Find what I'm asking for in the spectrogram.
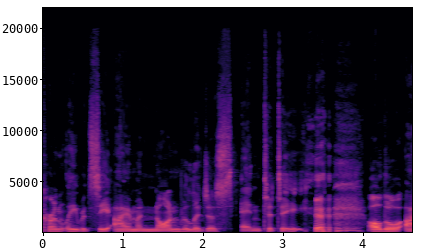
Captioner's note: laughs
